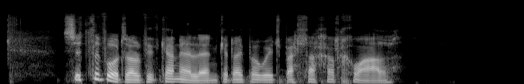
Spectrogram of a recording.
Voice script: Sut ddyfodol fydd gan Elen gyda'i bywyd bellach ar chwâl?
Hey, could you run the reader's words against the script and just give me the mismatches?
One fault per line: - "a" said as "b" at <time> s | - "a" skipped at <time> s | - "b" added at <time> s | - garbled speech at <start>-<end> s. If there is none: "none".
none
